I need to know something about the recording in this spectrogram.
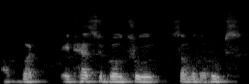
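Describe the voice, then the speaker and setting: A man from Uganda, a native Swahili speaker, speaking as a charity trustee on a video call, halting and repeating words as he goes. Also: mid-range voice, flat delivery, warm tone, husky, poor audio. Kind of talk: informal remarks on a video call meeting.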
